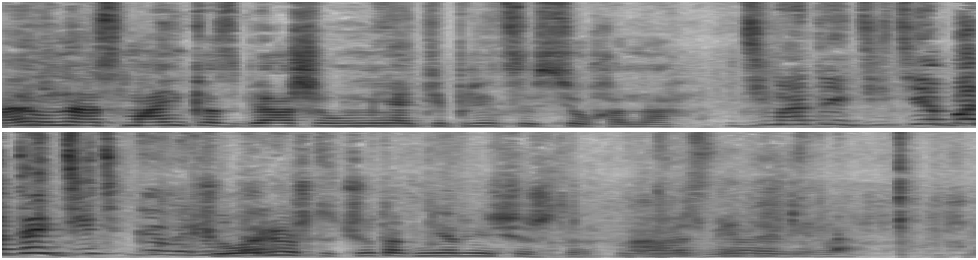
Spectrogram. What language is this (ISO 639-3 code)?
rus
